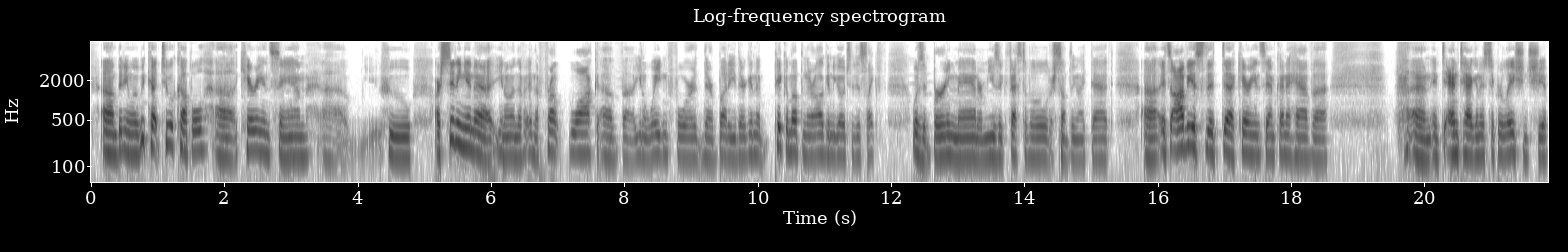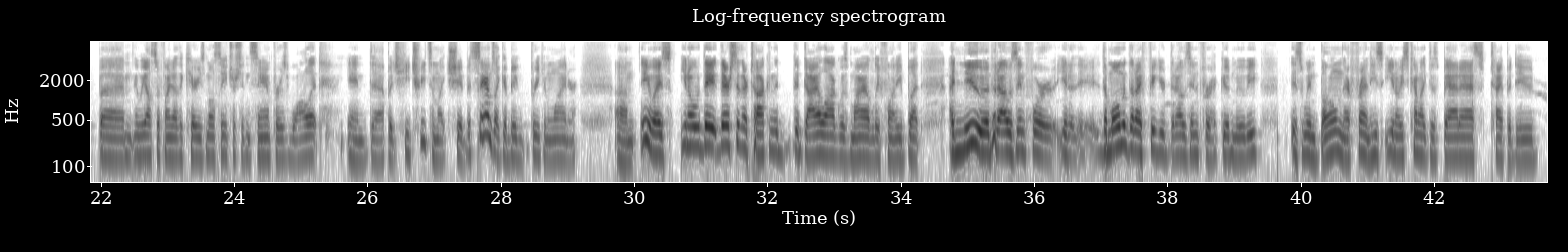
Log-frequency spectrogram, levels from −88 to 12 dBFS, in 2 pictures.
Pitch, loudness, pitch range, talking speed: 145 Hz, -23 LUFS, 135-160 Hz, 220 wpm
